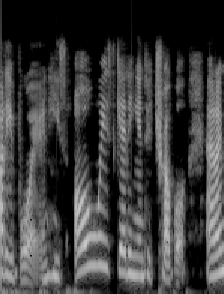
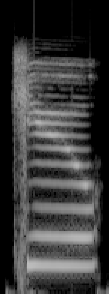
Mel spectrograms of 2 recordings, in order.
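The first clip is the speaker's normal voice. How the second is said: Q held flat in high level first tone; 7 semitones higher than usual. Retelling calling out to him from the desk: high flat first tone on Q. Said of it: "I called in a high, flat tone, and that's the first tone".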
